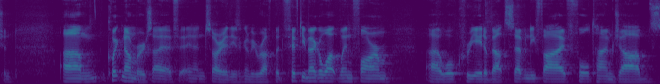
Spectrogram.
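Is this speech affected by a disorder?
No.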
